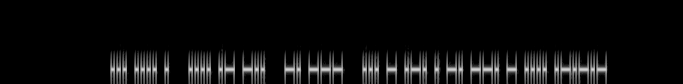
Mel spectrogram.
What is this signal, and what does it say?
Morse code, heard as a keyed tone, about 37 wpm, 700 Hz. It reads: SHE HAD NO STRENGTH.
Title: Sentences from Top 1300 Words 40wpm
